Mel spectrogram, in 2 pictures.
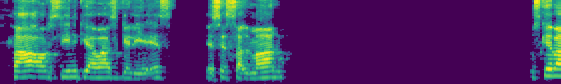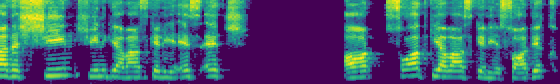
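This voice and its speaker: Man, Pakistani accent, fairly high voice, patient online teacher, repeats examples. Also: fairly bright tone. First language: Urdu. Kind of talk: online language lesson.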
